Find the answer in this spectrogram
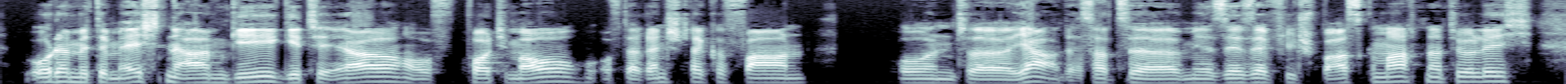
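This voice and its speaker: A man on a very clean recording with a silent background and a dry, close sound with no echo. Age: 20s. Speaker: sim racing driver. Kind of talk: interview. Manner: halting, many fillers.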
